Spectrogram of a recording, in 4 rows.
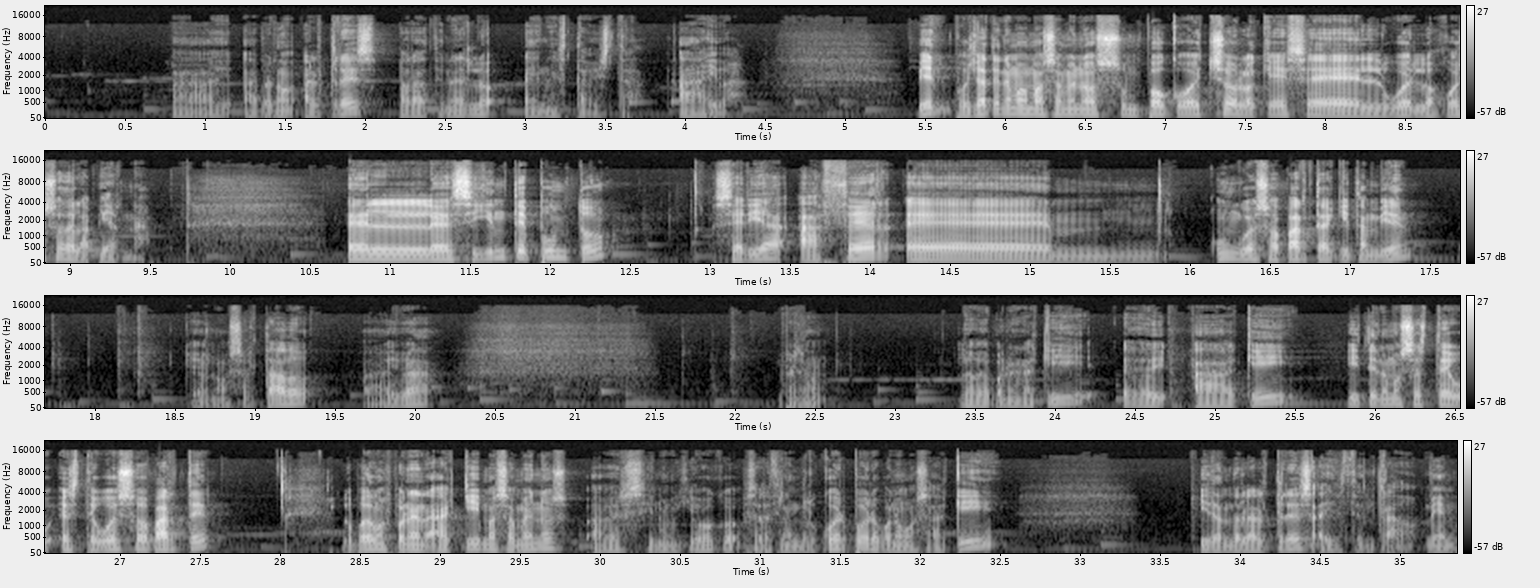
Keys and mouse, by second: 1.2 KP_1, 2.1 KP_3, 18.5 shift+a, 21.7 middle click, 22.2 ctrl+z, 25.1 shift+a, 34.1 KP_3.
